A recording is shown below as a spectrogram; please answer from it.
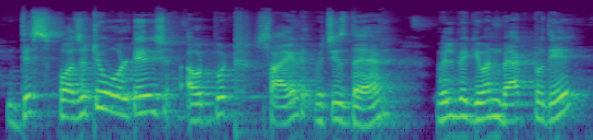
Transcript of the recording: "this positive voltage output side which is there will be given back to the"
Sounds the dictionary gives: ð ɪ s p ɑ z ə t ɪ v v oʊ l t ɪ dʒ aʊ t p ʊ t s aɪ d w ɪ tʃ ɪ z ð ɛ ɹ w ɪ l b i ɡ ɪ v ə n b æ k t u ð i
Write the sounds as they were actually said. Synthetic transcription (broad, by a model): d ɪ s p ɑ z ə t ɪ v v oʊ l t ɪ dʒ aʊ t p ʊ t s aɪ d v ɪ tʃ ɪ z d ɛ ɹ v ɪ l b i ɡ ɪ v ə n b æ k t u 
